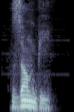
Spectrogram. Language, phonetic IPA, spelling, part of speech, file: Polish, [ˈzɔ̃mbʲi], zombi, noun, Pl-zombi.ogg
